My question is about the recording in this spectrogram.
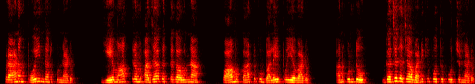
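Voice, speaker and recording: Woman storyteller, horror serial narration, fairly high voice, roomy echo. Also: darkish tone. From India. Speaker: storyteller, channel host.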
